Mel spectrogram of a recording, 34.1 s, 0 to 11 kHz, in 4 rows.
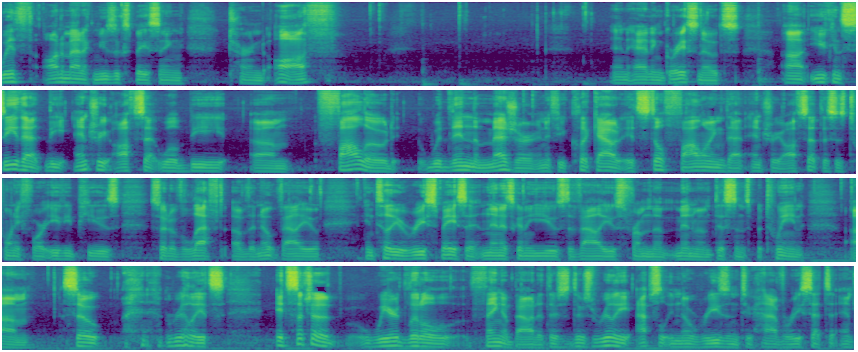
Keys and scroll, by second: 4.6-7.0 typing, 19.2 Escape, 20.1 super+a, 20.6 4, 22.3 alt+super+a, 30.3 alt+super+a.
